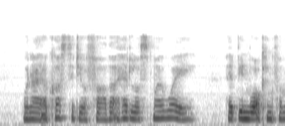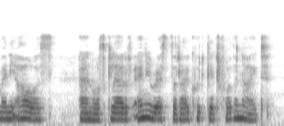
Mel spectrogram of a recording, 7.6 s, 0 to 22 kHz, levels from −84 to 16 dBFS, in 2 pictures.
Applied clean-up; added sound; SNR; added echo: none; none; none; none.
